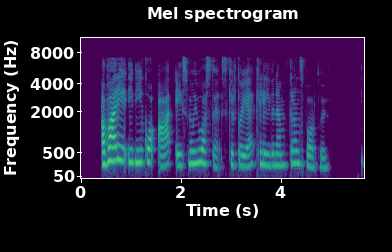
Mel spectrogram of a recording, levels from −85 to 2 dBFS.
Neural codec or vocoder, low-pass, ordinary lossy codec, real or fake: codec, 16 kHz, 2 kbps, FunCodec, trained on LibriTTS, 25 frames a second; 7.2 kHz; MP3, 48 kbps; fake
